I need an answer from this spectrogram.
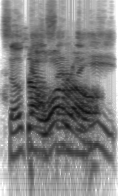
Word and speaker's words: Saguaro: Saguaro. SoCal Saguaro. It's spelled Saguaro.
